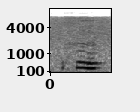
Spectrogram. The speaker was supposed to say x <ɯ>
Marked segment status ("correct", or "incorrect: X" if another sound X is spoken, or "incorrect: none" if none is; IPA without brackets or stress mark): incorrect: ə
